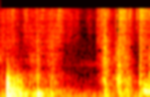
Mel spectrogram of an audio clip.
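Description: A deck of reading cards being shuffled by hand. The cards slap and rustle against each other, with a sharp slap at the start, another about half a second in, and a few lighter flicks near the end.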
